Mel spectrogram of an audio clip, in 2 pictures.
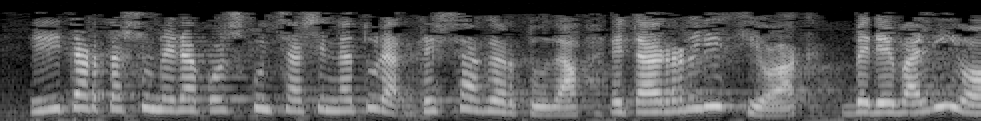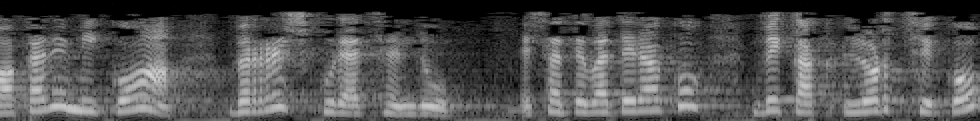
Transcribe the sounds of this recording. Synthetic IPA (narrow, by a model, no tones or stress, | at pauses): iɾit̪aɾt̪asune̞ɾako̞e̞skunt͡sasiɣnat̪uɾaðe̞saɣe̞ɾt̪uð̞ae̞t̪aerelisio̞akbe̞ɾe̞βalio̞akað̞e̞miko̞a | βe̞re̞skuɾat͡se̞nd̪u | e̞sat̪e̞βat̪e̞ɾako̞ | βe̞kaklo̞ɾt͡se̞ko̞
